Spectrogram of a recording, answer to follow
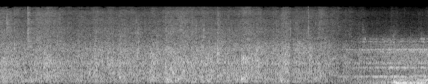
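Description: Heavy rain and hail falling hard: a dense, steady hiss made of countless small impacts.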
